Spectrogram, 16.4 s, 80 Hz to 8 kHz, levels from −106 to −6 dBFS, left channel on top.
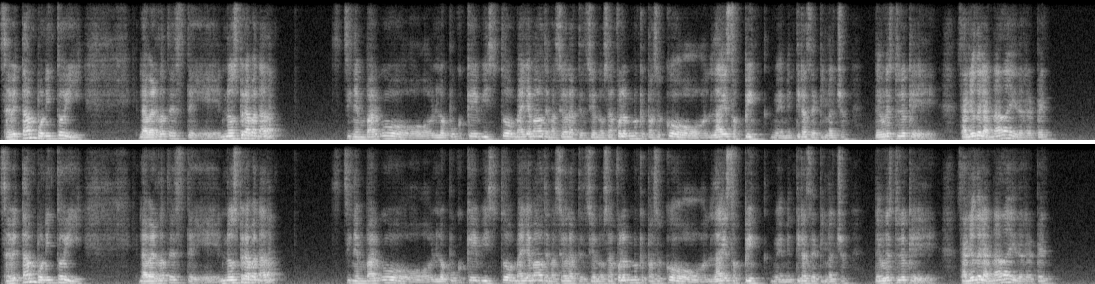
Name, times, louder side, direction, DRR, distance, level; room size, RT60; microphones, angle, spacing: voice 1, 0.0-1.5 2.1-4.1 5.2-12.7 13.1-14.0 14.4-15.7, equal, 10° right, -1 dB, 2.5 m, -21 dB
6.2 x 5.0 x 4.3 m, 0.33 s
head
